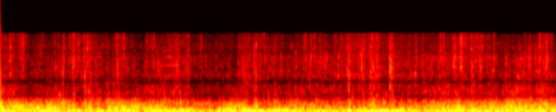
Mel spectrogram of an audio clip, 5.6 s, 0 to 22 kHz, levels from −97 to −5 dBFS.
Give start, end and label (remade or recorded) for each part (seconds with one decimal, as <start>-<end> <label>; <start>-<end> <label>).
0.0-5.6 recorded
